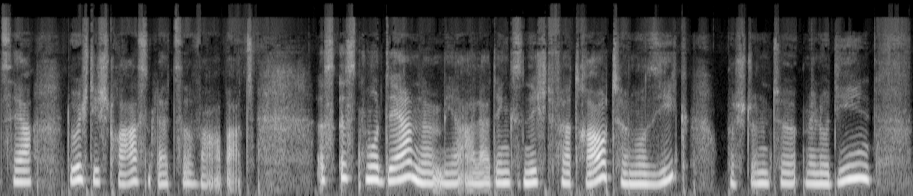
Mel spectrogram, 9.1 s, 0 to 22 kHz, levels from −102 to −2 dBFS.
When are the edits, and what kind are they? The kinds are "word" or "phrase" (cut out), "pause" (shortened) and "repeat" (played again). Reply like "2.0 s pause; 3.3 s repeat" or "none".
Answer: 1.5 s word; 7.2 s word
